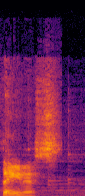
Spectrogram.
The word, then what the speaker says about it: Thanos: It's pronounced Thanos.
